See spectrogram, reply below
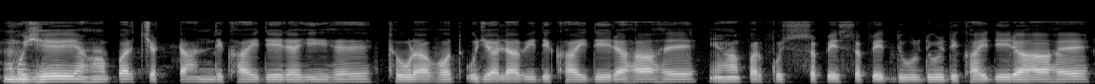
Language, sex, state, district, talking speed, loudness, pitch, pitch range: Hindi, male, Chhattisgarh, Bilaspur, 130 wpm, -17 LUFS, 115 Hz, 115-120 Hz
